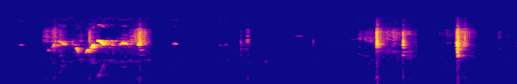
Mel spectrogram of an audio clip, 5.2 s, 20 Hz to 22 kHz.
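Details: Harrison Bay bald eagle nest, 5 May 2015: an eaglet caught on nest camera attempting to feed itself after a parent ate without sharing, giving a wavering squeaky squeal, followed by two brief scratchy high bursts.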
